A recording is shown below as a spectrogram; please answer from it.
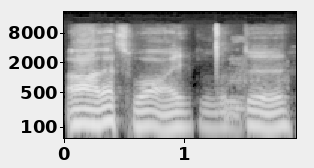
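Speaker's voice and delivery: ordinary delivery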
